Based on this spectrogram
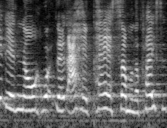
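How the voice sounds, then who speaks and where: A woman speaks at an extremely high pitch, with audible room echo. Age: 90s. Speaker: artist. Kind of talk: tribute toast.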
